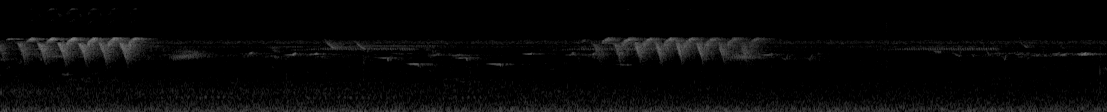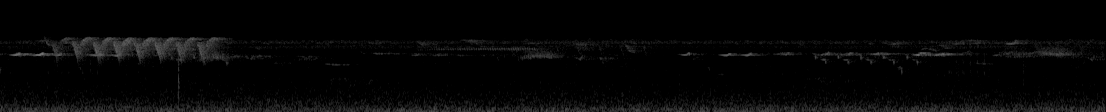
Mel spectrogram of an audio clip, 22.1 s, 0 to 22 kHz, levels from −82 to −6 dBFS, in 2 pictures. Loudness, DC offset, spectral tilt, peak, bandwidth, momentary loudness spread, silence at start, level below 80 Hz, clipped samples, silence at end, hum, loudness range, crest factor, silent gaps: -51 LUFS; under 0.1%; -2 dB/octave; -30 dBFS; 16.5 kHz; 17 LU; 0 s; -70 dBFS; under 0.1%; 0 s; none; 11 LU; 24 dB; none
